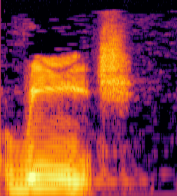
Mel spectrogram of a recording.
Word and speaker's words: reach: R-E-A-C-H. – 아, 그렇습니다. 자, 그럼 발음 한번 구분해 볼까요? R-I-C-H는 어떻게 발음하죠? – Rich. – 짧아요. – Rich. – Rich. Rich. 하지만 R-E-A-C-H는? – Reach. Reach. – 너무 길죠? Reach. Reach 이렇게 구분하시면 되겠네요.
